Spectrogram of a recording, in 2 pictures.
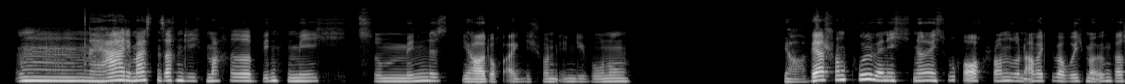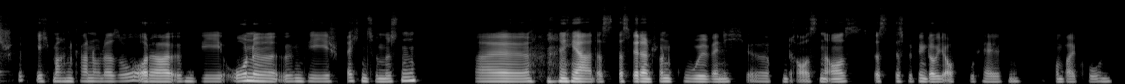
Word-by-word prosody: Mhm, 170 0 +5
na 155 - +3
ja, 175 +6 +8
die 185 - +5
meisten 190 +1 +4
Sachen, 185 +1 +3
die 170 -1 -5
ich 165 - -13
mache, 165 0 0
binden 155 +1 -3
mich 160 +1 -4
zumindest 150 +4 -2
ja 130 -1 +5
doch, 120 -1 -5
eigentlich 125 +1 -7
schon 130 -1 -5
in 135 0 -8
die 130 -1 -11
Wohnung 140 +2 -2 1.5
Ja, 125 -1 -6
wär 185 +5 +10
schon 210 +2 +3
cool, 235 +1 +7
wenn 185 -2 +5
ich 180 0 -2
ne, 175 +2 +2
ich 175 - 0
such 190 +1 -11
auch - - +3
schon 170 +2 -2
so 165 - -3
'nen - - -5
Arbeitgeber, 165 -2 -1
wo 150 - -6
ich 155 0 -4
mal 140 - 0
irgendwas 155 -2 -2
schriftlich 150 -5 -14
machen 145 0 -6
kann 145 +1 -8
oder 140 0 -7
so 155 +5 -7
oder 135 -1 +1
irgendwie 140 -1 -10
ohne 150 -3 0
irgendwie 140 0 -8
sprechen 155 +1 -9
zu 135 - -11
müssen. 140 +7 -3 0.6
Weil, 135 0 -1 0.4
ja, 135 -2 +3
das - - -12
das 135 0 -8
wär 140 - +2
dann 135 -1 +3
schon 140 +1 -4
cool, 135 -2 -3
wenn 125 0 -5
ich, 130 0 -12
äh, 135 -1 -12
von 130 - -10
draußen 130 +1 -8
aus 130 +1 -5
das - - -11
das 140 0 -12
würd 140 +1 -17
mir, 140 - -3
glaub 125 0 -1
ich, - - -4
auch - - -6
gut 135 +1 -20
helfen, 130 +1 -11 0.3
vom 125 - -9
Balkon. 135 +2 -11
145 Hz, 195 wpm, -22 LUFS, 135-170 Hz, 1.5 s, wär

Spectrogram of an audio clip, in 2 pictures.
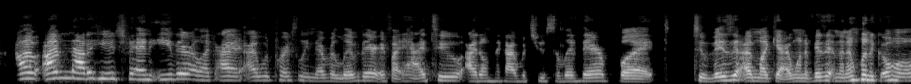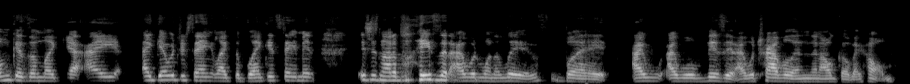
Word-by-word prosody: I 275 +1 +6
I'm 295 +2 +8
not 270 -2 +8
a - - +2
huge 270 -2 -3
fan 225 -3 +1
either. 235 +2 +1
Like 190 -2 -6
I 190 -1 0
I 180 - -3
would 185 0 -9
personally 190 -1 -9
never 155 -1 -6
live 150 +3 -3
there 180 -1 +1
if 150 - -5
I - - 0
had 155 +2 -3
to, 180 -2 -2
I 150 - +3
don't 150 0 -5
think 150 -1 -9
I 140 - +4
would 135 0 -13
choose 150 -2 -11
to 135 - -13
live 145 +1 -5
there, 155 0 0
but 140 -3 +3 0.4
to 165 - -2
visit, 185 +8 +4
I'm 160 0 +5
like, 150 -1 +2
yeah, - - +4
I - - +3
wanna 150 +1 -2
visit, 180 +4 +3
and 165 - -5
then 160 - 0
I 200 - +5
wanna 205 -1 +6
go 185 -1 +3
home 185 +1 0
'cause 185 -4 -2
I'm 170 0 -3
like, 160 -1 -5
yeah, 160 -1 -1
I, 175 +1 -2 0.3
I 190 - -1
get 205 +1 -1
what 210 0 -3
you're 200 - -4
saying, 180 -3 -2
like 160 -1 -3
the - - -6
blanket 160 +4 -3
statement, 180 -2 -5 0.4
it's 215 - -2
just 215 -1 -3
not 190 -1 +2
a - - +2
place 210 +3 +4
that 200 -2 +3
I - - -1
would 165 0 -3
want 160 -1 -7
to - - -7
live, 150 0 -1
but 145 - -4 0.2
I 150 - +2
wi 160 0 -6
I 150 - +1
will 150 -1 -3
visit, 160 -2 -1
I - - -2
will 150 +3 -3
travel 155 -3 +2
and 140 +1 -5
then 140 - -6
I'll 135 0 -3
go 125 -3 -7
back 120 +1 -9
home. - - -7
170 Hz, 275 wpm, -23 LUFS, 150-195 Hz, 0.4 s, I'm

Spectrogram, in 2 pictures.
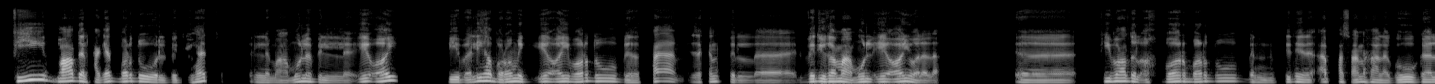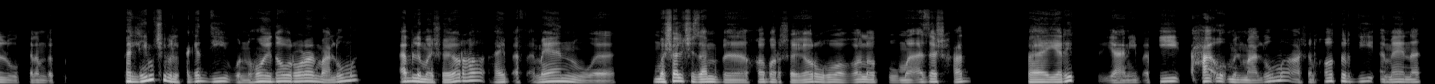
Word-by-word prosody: في 205 +7 +6
بعض 155 -3 +6
الحاجات 130 -1 +2
برضو، 135 -3 +2
الفيديوهات 100 -1 -2 0.3
اللي 105 -2 -5
معمولة 100 +8 -1
بالAI 125 - +1 0.5
بيبقى 110 -2 0
ليها 160 +5 +5
برامج 130 0 +2 0.2
AI 135 0 +2
برضو 140 +2 0
بتتحقق 125 +5 -2
إذا 105 0 -6
كانت 130 +1 -4
ال 95 -3 -7
آآ، 90 -1 -4
الفيديو 130 +6 +2
ده 135 - +6
معمول 130 -1 +3
AI 125 +3 +2
والّا 95 -7 0
لأ. 90 - -8 0.7
آآ، 95 -1 -3 0.2
في 140 - +1
بعض 150 0 +3
الأخبار 125 +4 0
برضو، 140 +3 -3
بنبتدي 110 0 -5
أبحث 115 0 -5
عنها 115 +2 -1
على 100 -2 -1
جوجل 110 +1 0
والكلام 95 +1 -8
ده 85 - -7
كله. - - -37 0.5
فاللي 140 -1 +4
يمشي 210 +1 +4
بالحاجات 140 +2 0
دي 140 +1 -2
وإن 100 -6 -8
هو 130 +7 +2
يدور 140 +1 +2
ورا 150 +2 +5
المعلومة 135 - 0 0.4
قبل 150 0 +5
ما 120 -5 +4
يشيرها 160 - +1
هيبقى 110 +2 -4
في - - -20
أمان 135 +5 +2
و 85 -5 -4 0.4
وما 125 0 +5
شالش 150 +2 +4
ذنب 115 -4 +1
خبر 115 +4 -3
شيّره 110 +3 0
وهو 110 0 0
غلط 110 +2 -2
وما 100 +1 -2
أذاش 125 +3 0
حد، 125 +5 -3 0.6
فياريت 110 +9 +4 0.2
يعني 95 +4 -4
يبقى 95 -3 -11
في 145 +1 +1
تحقق 145 -1 +3
من 115 - -1
المعلومة؛ 105 - -2
عشان 110 - -7
خاطر 150 +3 -2
دي 140 +5 -8
أمانة، 115 0 -1
120 Hz, 155 wpm, -26 LUFS, 105-140 Hz, 0.7 s, في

